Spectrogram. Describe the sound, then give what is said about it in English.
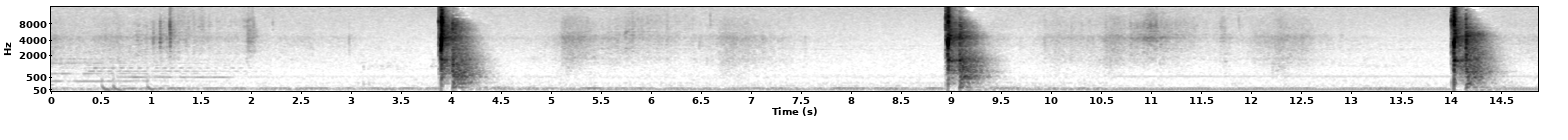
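Arrows shot from a Hoyt Ventum 30 compound bow: three sharp, bright release snaps with a quick whooshing tail, spaced about five seconds apart over a low steady hum. “I hope you had as much fun as I did shooting the new Ventum 30 from Hoyt. This bow was a great shooting bow.”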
